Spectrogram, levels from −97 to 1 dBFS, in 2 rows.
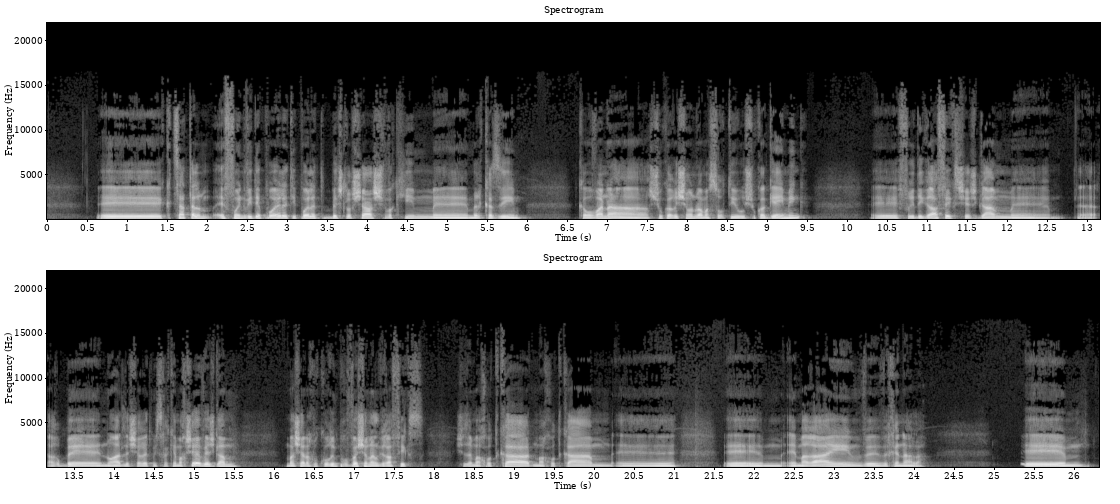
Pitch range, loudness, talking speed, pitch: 110-150 Hz, -16 LUFS, 95 wpm, 120 Hz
